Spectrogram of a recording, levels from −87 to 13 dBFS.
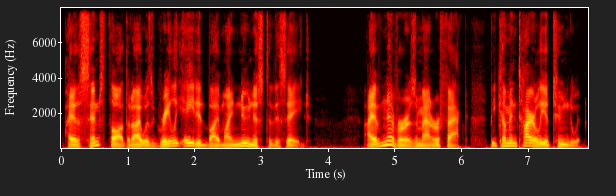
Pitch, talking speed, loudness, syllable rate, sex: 105 Hz, 210 wpm, -19 LUFS, 6.3 syllables/s, male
